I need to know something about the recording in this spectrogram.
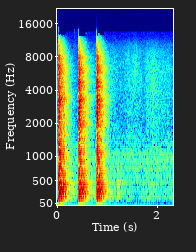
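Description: Three loud knocks on a door in quick succession, about 0.4 s apart, each dying away in a short ring.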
